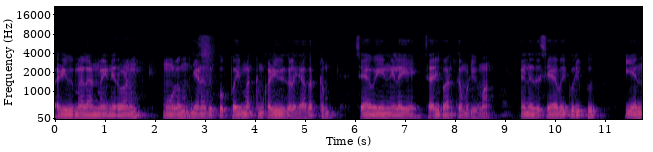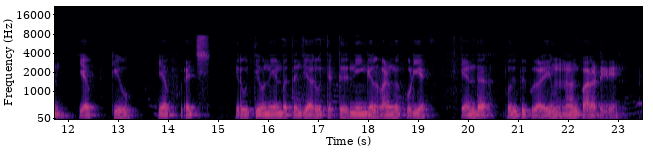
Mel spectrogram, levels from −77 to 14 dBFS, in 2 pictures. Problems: background sounds at intervals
